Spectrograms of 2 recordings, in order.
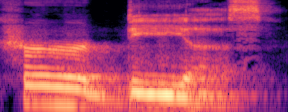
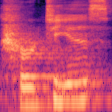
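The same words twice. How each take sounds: First: The middle consonant sounds like a soft D. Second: The middle consonant is a clear T sound. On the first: The speaker calls it right. "The T in courteous is pronounced like an American uh, or like a D" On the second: The speaker calls it wrong. "instead of courteous"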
